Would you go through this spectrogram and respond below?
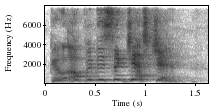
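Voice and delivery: very high, loud yelling character voice; squeal-yell it at full volume; Goo. Acted. Player's character yells back at the priest, high squealed shout. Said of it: "Goo's gonna yell back at him".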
